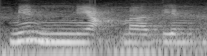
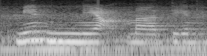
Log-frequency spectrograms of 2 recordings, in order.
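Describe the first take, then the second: The two takes are said the same way.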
